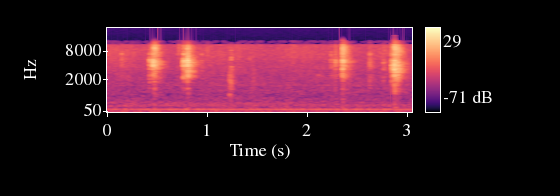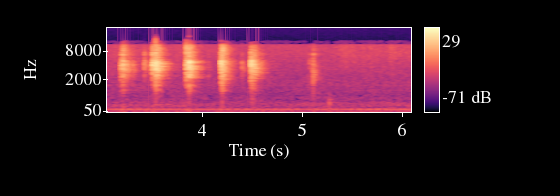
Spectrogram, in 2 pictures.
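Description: Small hard plastic miniature parts clicking against each other as fingers handle and test-fit them: a few light clicks, then a quick run of about seven sharper clicks in the middle.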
